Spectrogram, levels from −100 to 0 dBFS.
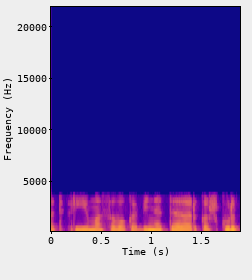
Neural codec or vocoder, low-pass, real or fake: none; 3.6 kHz; real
